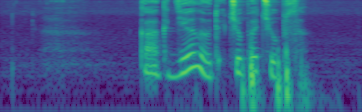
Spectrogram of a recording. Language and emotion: Russian, neutral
